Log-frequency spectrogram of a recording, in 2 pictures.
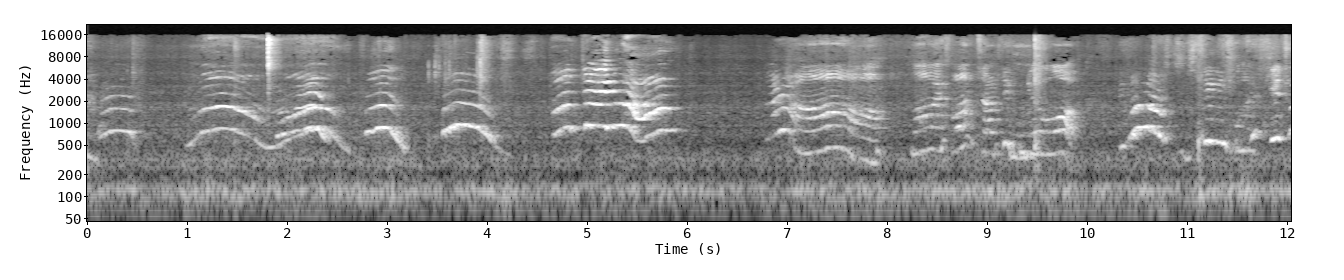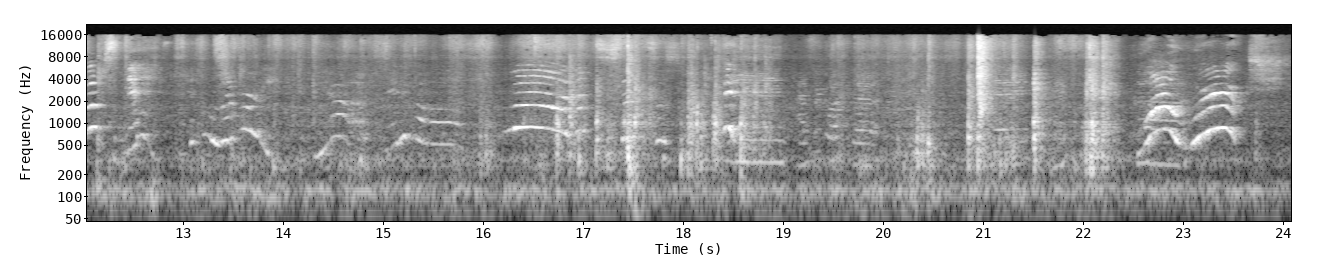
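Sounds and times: children chattering and calling out: 0.0 - 20.1, 21.1 - 24.0
steady low hum: 0.0 - 24.0.

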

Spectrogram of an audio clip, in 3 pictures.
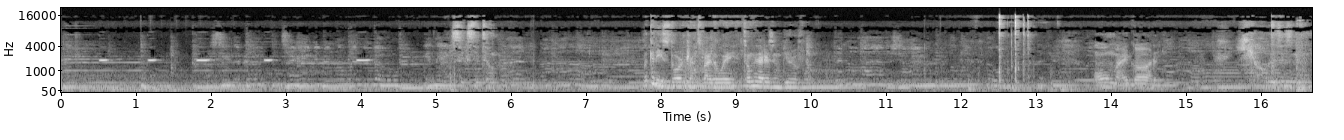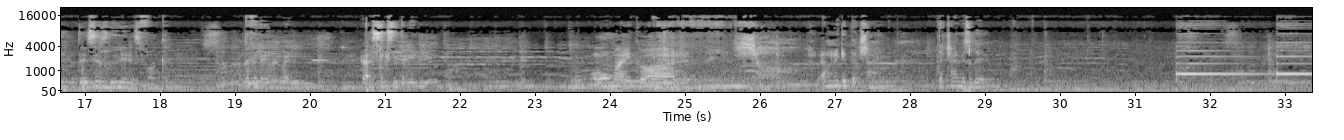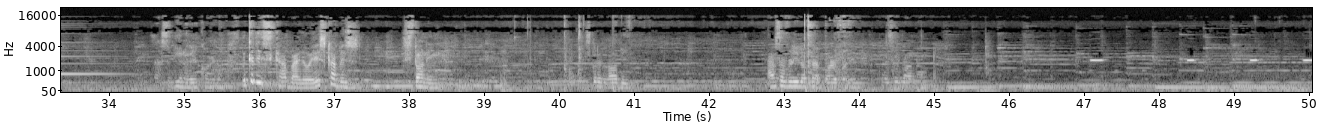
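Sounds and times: background music low tones: 0.0 - 50.0
elevator arrival chime: 31.5 - 34.6.

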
